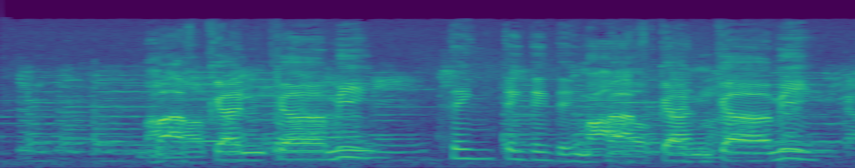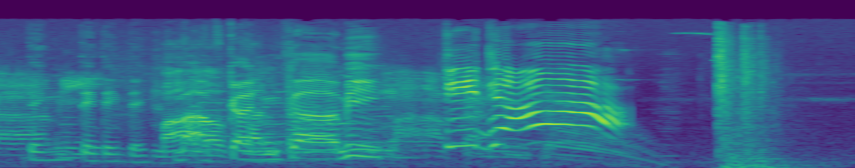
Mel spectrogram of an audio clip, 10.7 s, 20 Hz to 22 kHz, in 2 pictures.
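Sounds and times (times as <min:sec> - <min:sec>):
speech: 0:00.9 - 0:08.4
bedroom door creaking on its hinges: 0:09.7 - 0:10.5
bedroom door shutting with a heavy thud: 0:09.8 - 0:10.5.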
